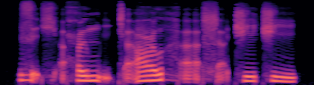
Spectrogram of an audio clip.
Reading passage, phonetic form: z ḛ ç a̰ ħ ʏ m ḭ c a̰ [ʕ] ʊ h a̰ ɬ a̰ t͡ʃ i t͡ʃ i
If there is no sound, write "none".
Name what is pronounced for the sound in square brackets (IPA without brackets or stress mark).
ʕ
